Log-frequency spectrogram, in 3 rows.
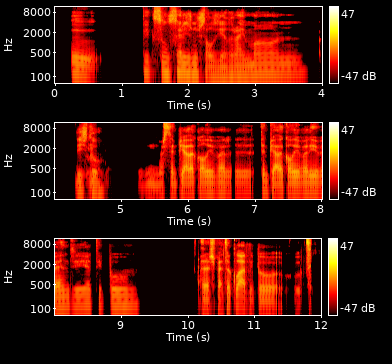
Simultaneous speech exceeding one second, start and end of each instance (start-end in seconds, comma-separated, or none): none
